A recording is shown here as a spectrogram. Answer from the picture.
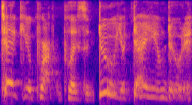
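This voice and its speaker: A put-on character voice with a fairly high pitch moves along at a moderate pace. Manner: commanding, dramatic.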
